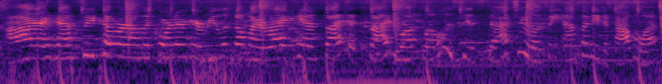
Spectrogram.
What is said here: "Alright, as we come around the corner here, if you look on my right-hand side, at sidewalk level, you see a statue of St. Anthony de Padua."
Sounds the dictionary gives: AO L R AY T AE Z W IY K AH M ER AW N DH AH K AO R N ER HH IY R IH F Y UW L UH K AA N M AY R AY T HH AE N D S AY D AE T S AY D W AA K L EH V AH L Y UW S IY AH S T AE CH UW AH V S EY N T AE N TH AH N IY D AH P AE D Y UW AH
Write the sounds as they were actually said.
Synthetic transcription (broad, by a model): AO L R AY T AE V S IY K AH M ER AW N DH AH K AO R N ER HH IY R IH F Y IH L UH K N M AY R AY T HH AE N D S AY D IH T S AY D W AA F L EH AH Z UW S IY AH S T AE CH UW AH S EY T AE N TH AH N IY D AH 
